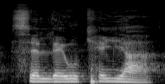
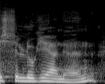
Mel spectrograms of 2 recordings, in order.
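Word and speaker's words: Σελεύκεια: 그렇게 건설된 대표적인 도시가 안티오크와 셀레우케이아, 한문식으로 발음하면 안디옥과 실루기아입니다. 특히 실루기아는 지중해 연안의 강대국들과 무역을 하기 위해서 의도적으로 만들었던 인공적인 항구 도시였습니다.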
